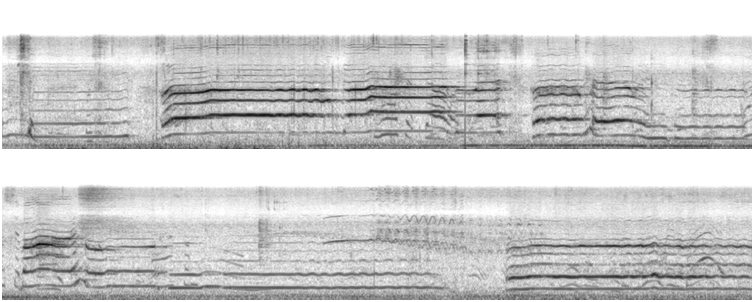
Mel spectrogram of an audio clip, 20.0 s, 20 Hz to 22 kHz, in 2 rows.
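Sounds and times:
girl singing: 0.0 - 15.6, 16.7 - 20.0.

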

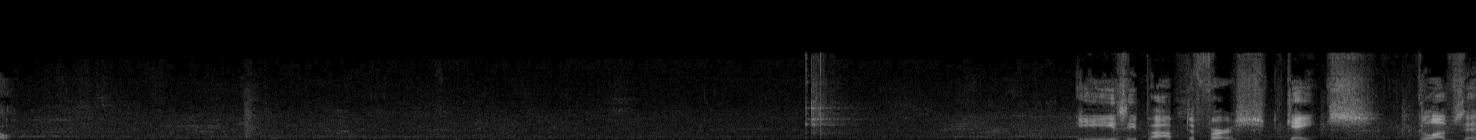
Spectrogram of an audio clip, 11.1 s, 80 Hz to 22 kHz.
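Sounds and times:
stadium crowd ambience: 0.0 - 11.0
metal bat hitting ball: 6.0 - 6.5.

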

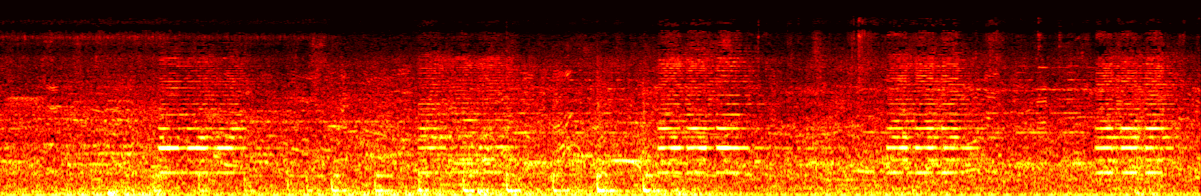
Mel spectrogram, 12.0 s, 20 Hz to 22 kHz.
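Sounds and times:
large crowd noise: 0.0 - 12.0
horn blasts: 1.3 - 2.8, 4.1 - 5.5, 6.4 - 7.8, 8.8 - 10.1, 10.8 - 12.0.

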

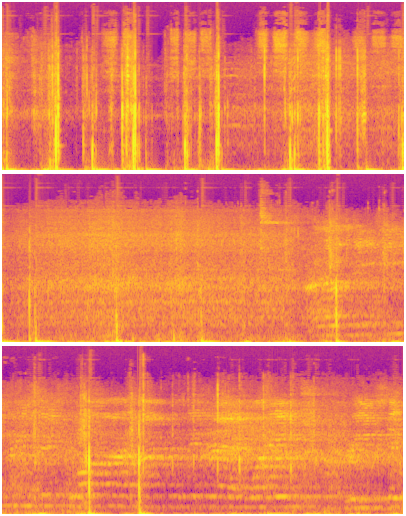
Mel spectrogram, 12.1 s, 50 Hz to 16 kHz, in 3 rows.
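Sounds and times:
sharp knocks and thumps: 0.0 - 10.2
low rumble: 0.0 - 12.0.

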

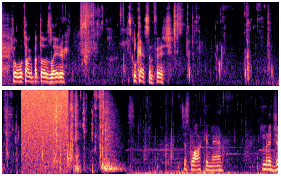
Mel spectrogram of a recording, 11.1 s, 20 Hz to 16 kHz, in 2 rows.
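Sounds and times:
footsteps crunching on gravel: 0.2 - 11.0.

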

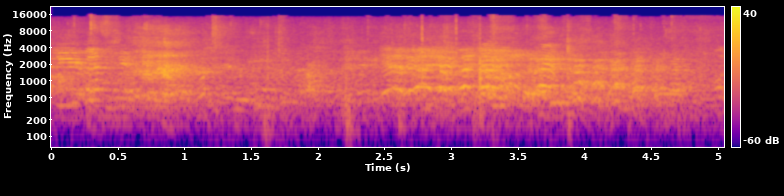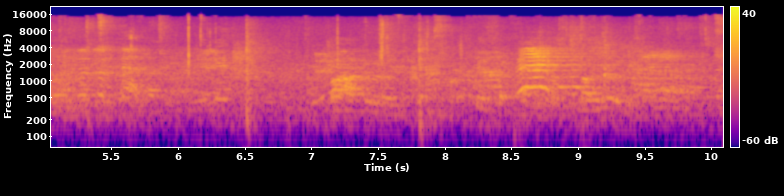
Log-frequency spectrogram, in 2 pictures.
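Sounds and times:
players shouting: 2.2 - 4.2.

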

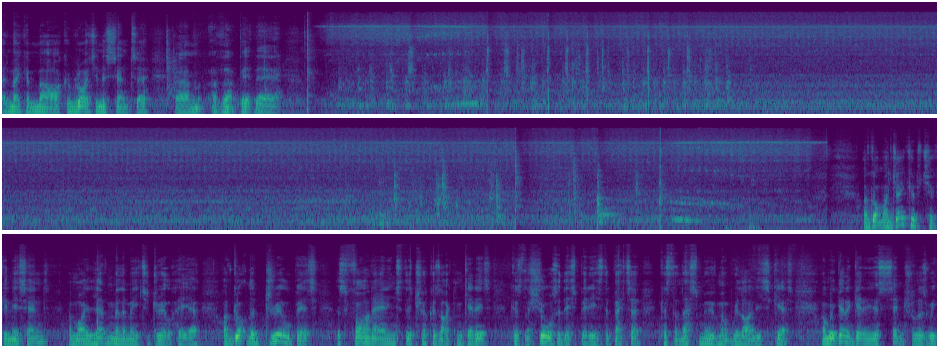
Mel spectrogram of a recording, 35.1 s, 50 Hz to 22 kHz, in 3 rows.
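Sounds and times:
wood lathe motor hum and whine: 4.0 - 22.1.

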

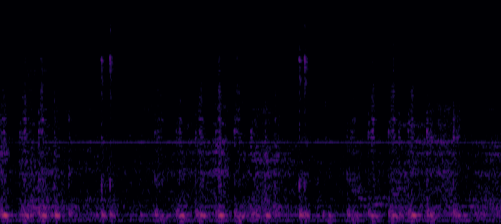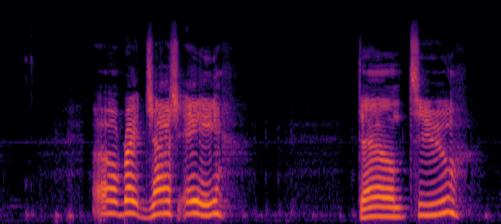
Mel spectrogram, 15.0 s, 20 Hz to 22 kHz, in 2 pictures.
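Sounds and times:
faint computer mouse clicks: 1.5 - 1.8, 4.4 - 4.7, 7.8 - 8.1.

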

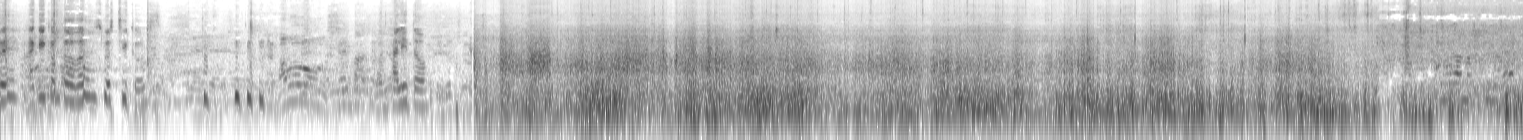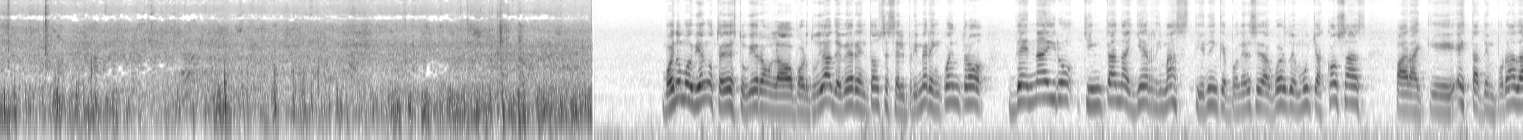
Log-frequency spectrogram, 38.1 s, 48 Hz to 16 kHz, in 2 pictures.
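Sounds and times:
wind buffeting microphone: 5.7 - 26.5.

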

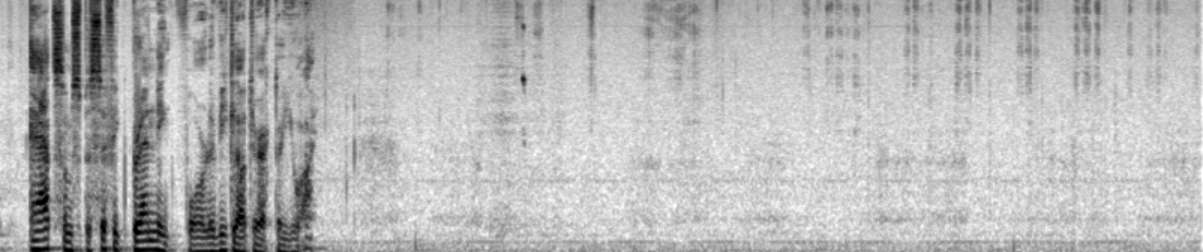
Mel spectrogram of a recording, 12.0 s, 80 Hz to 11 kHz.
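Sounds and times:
steady low hum: 0.0 - 12.0
marker pen writing on glass: 8.1 - 12.0.

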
